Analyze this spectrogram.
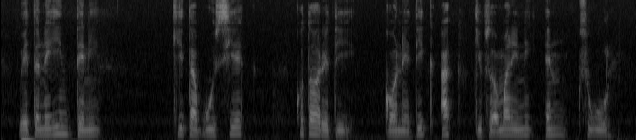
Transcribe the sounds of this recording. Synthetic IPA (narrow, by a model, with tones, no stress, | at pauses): we˨to˨ne˨ki˦nte˨ni | ki˦ta˨pu˨sie˦k̚ː | ɔ˦tɔ˦ɾjo˨ti˨ | kɔ˨ne˨ti˦ka˦kːi˨psɔ˨ma˦ni˨ni˦kɛ˦nsu˦kul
